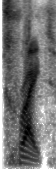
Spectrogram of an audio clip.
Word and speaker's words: Crites: grown nut was crite Crites rhymes with right and crite and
